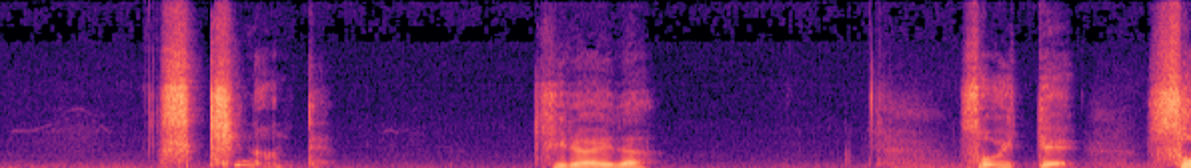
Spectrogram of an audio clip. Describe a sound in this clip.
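An older man speaks calmly and closely into a microphone, with pauses.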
